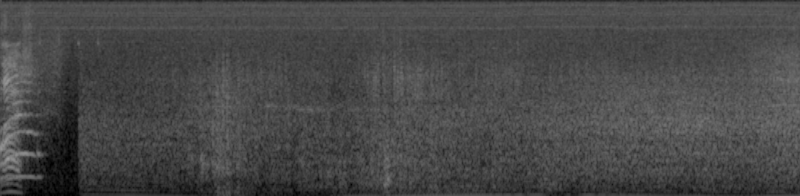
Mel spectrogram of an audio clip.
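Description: A car engine idles steadily outdoors.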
